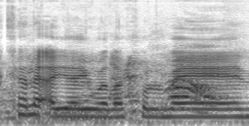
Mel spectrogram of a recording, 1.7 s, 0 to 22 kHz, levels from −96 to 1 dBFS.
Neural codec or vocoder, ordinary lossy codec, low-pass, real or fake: none; none; none; real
